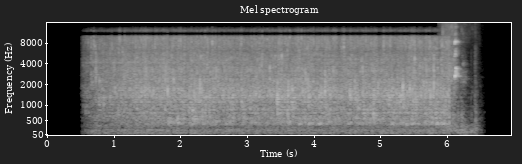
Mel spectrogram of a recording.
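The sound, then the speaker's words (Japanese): Running tap water while someone washes their face: a steady, full hiss of water that starts abruptly and flows evenly for about six seconds. It stops with a small knock right at the end. “顔洗ってくる。”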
